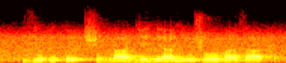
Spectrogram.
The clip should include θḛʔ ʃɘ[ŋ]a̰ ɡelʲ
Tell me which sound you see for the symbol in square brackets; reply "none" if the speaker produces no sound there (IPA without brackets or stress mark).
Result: ŋ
